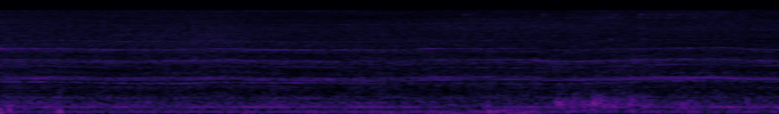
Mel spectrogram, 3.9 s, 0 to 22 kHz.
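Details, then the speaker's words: URUAV UR65 micro brushless drone, armed in stabilized mode with motor stop on, lifting off and hovering indoors; a high, even motor and prop whine at steady pitch, with no roughness or rattle. Normal motor running. "it's armed and it does have motor stop on so the motors aren't gonna turn till I get some throttle there we go and she's up"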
